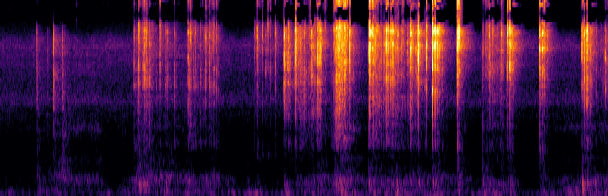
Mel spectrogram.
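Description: Fingertips slide and push a pile of small, hard, sugar-shelled M&M's candy-coated chocolates around a grey plate, sorting them by colour. Irregular bursts of bright, dry clicking and rattling come as the candies knock and scrape against each other and the plate. Each click dies away almost instantly, with brief quiet gaps between pushes.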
